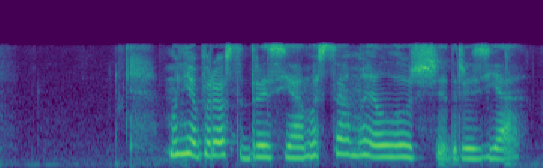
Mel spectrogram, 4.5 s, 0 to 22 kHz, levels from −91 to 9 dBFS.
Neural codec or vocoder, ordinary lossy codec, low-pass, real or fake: none; none; 7.2 kHz; real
